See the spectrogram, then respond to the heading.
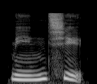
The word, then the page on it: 名气: míng qì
